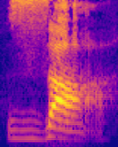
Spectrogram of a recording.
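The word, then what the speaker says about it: dza: And this seed syllable is D-Z-A, pronounced za.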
